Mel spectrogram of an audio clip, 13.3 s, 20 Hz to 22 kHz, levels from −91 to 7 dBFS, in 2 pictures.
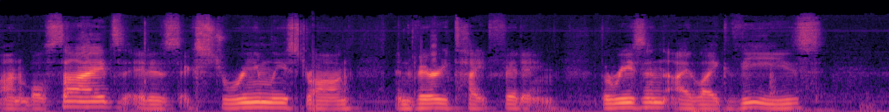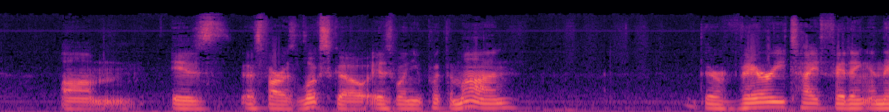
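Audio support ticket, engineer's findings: Processor overload crackle, 2.20 to 2.37 s. A short burst of gritty crackle from a run of tiny silent dropouts with hard edges. Probable component: audio processing thread or CPU load. Mechanism: repeated missed buffer deadlines, with gap spacing that fits buffers of roughly 10 ms. The burst clears once the load passes.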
